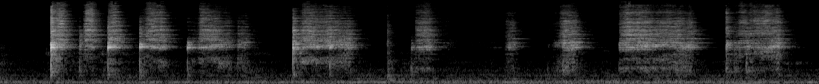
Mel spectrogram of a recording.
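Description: A metal spoon scrapes and stirs dry whole spices for Indian tea masala on a hot iron tawa, giving repeated rasping strokes with short pauses between them, close and fairly loud.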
